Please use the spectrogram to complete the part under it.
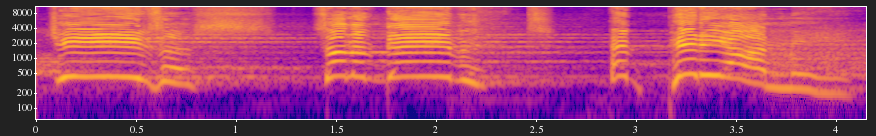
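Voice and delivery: very high loud desperate cry. Retold or imitated. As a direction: cry out over the crowd. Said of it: "kept calling all the more".

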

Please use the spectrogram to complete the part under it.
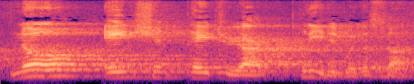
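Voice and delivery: ordinary talk, nothing marked

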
